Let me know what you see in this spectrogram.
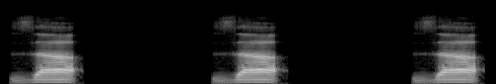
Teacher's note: زا کی ادائیگی میں زبان کی نوک کو سامنے والے نیچے کے دو دانتوں کے کناروں سے مضبوطی سے لگا کر باریک اور سیٹی جیسی آواز میں پڑھیں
